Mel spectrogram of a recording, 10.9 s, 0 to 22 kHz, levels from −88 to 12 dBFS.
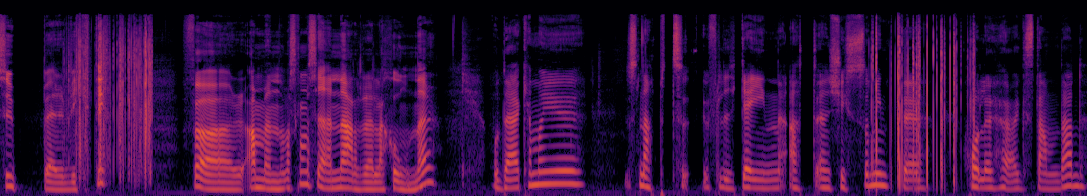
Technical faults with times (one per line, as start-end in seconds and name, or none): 0.62-1.52 cable scratch noise
8.69-9.78 cable scratch noise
